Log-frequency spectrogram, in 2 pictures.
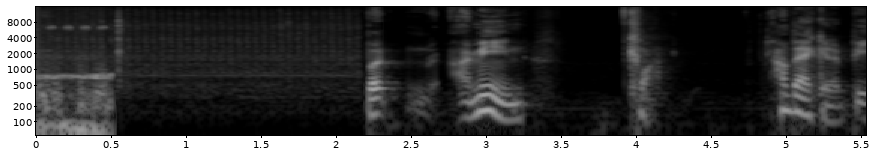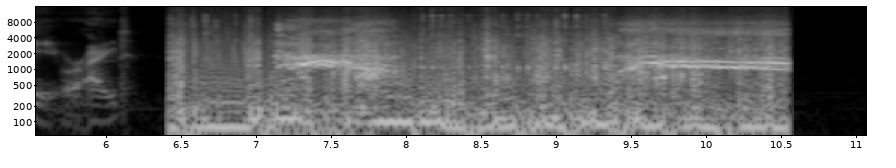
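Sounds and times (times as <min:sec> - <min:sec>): heavy low rumble: 0:06.4 - 0:09.4.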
